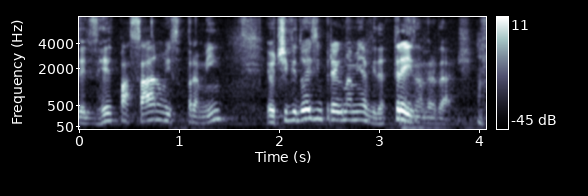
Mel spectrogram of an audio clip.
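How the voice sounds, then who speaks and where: Pitch moves in an ordinary way here. It's a man talking. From Brazil, Santa Catarina. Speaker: cooperative bank regional manager. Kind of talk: podcast interview.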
